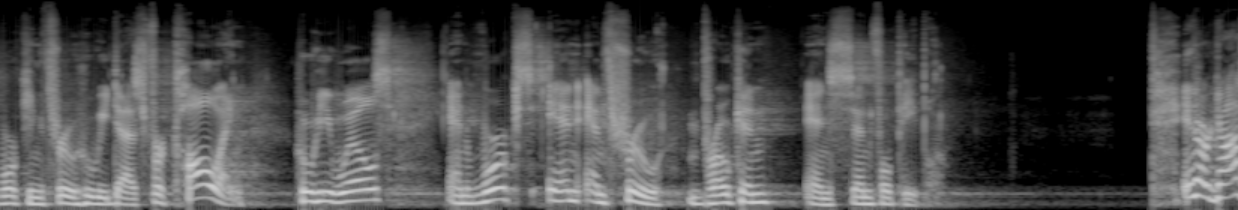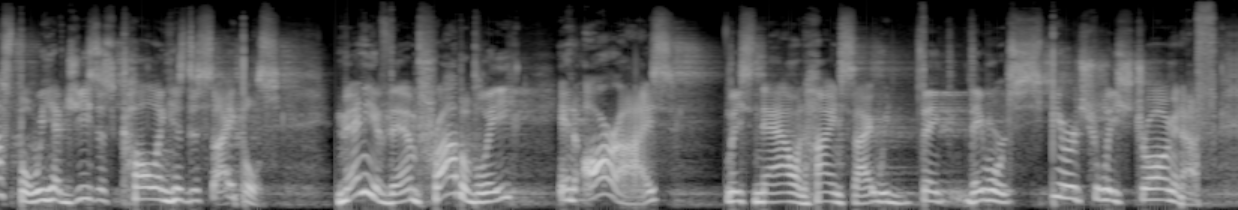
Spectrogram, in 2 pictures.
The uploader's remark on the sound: Live from our Celebration Ministry Center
